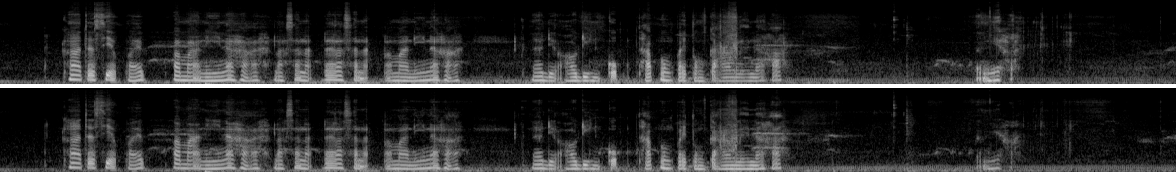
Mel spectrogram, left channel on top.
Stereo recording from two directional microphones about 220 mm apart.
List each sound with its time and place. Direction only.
0.6 s speech: centre (ahead or behind)
7.2 s speech: 15° right (ahead or behind)
9.7 s speech: 20° left (ahead or behind)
